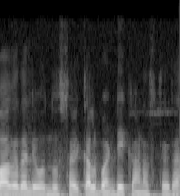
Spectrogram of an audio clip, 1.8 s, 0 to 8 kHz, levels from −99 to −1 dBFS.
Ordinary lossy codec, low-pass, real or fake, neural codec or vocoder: none; 7.2 kHz; real; none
